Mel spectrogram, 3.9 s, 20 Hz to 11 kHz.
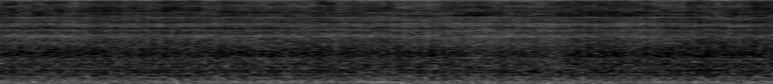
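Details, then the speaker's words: Trangia X2 multi-fuel burner pumped progressively to 20 pumps: loud, steady hissing roar with no sputter as the tank becomes over-pressurised, giving a sooty yellow flame; too many pumps cause sooting. "so let's keep pumping it see what happens with the flame it's at seven eight nine ten eleven twelve it's been 17 18 19 20 see yellow flame"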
